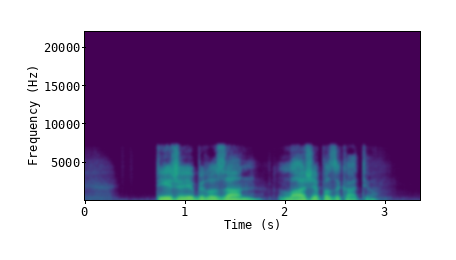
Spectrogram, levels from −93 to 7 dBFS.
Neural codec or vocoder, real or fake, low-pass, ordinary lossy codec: codec, 16 kHz, 1 kbps, X-Codec, WavLM features, trained on Multilingual LibriSpeech; fake; 7.2 kHz; none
